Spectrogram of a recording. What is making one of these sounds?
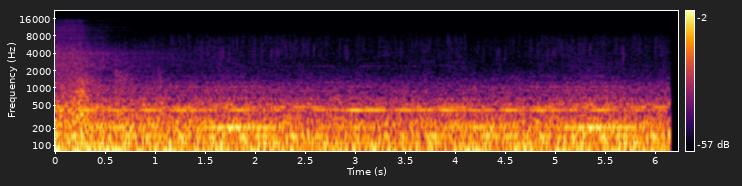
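A triumphant game fanfare plays with a low, rumbling drone.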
